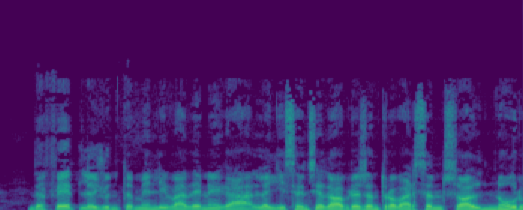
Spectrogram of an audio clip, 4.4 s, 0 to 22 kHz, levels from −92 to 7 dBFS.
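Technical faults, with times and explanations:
No technical faults can be heard in this speech.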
